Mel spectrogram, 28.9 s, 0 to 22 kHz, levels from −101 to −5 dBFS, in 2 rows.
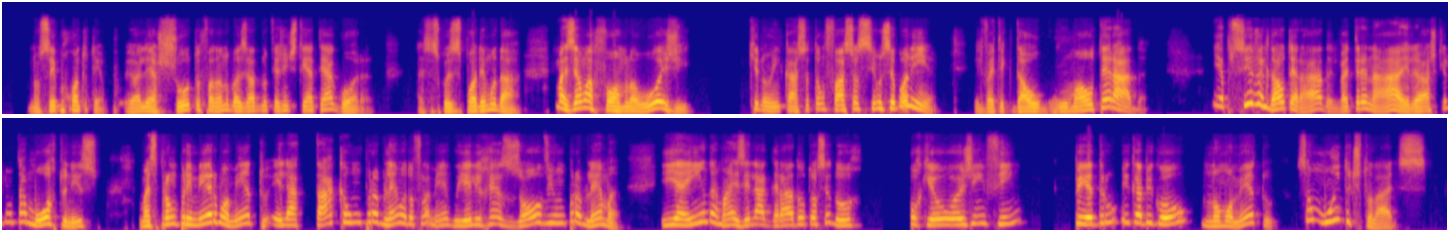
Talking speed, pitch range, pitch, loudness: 195 wpm, 150-240 Hz, 195 Hz, -21 LUFS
